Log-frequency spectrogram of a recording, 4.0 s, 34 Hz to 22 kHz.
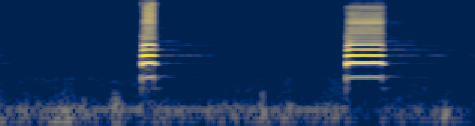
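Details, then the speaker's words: Honda ADV350 scooter at about 3,338 km after six months: aftermarket horn, fitted to replace the cheap-sounding electronic stock horn, gives two short blasts with a clear, full, steady tone over quiet traffic; working properly. "제가 클랙슨 혼을 바꾸고 나서는 소리가 아주 좋아졌습니다 자 버튼 눌러 보겠습니다"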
